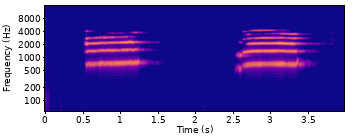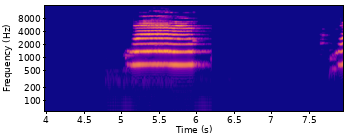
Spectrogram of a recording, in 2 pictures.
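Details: Domestic cat meowing loudly, one of various cats in a compilation: three clear, tonal meows about two seconds apart, each under a second long and slightly drawn out, with silence between them.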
